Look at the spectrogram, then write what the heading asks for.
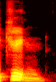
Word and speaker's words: jinn: deserts orders called the the jinn i double n which is pronounced the same way as jin and he's like i'm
